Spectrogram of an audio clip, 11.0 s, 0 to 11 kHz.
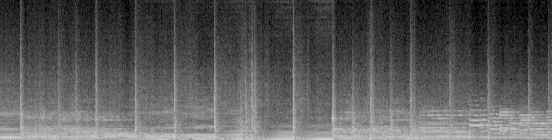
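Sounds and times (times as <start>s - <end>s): bass guitar: 0.0s - 11.0s
distorted electric guitar chord: 0.0s - 11.0s
sharp drum hits: 0.0s - 11.0s.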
